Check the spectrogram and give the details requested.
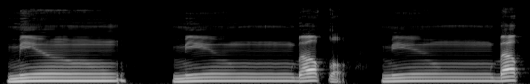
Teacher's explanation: মিম হবে কিন্তু নাকের মধ্যে চলে যাবে। মিউ, সামান্য মিমে চাপ দিবে। মিম বলে সরাসরি ঠোঁট চাপ দিবে না, তাহলে তো মিম হয়ে গেল, আসল মিম হয়ে গেল না।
